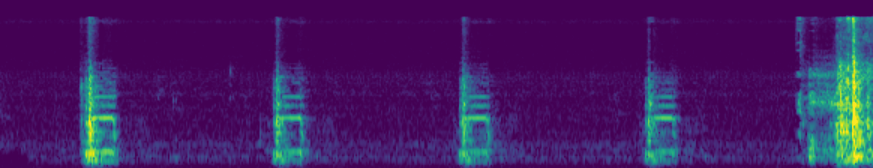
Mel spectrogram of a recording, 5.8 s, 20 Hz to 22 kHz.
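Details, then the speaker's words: 2011 Panasonic DMR-EZ48 VHS/DVD recorder bought faulty: drive makes short whirring seek bursts about every 1.2 s, struggling to read the DVD-RAM side and giving U80/U81 error codes; end sensor suspected. Optical drive struggling to read disc. "so yeah it's really struggling with the um the dvd ram side of this and getting error codes and uh whatever so this deck is obviously not happy"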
